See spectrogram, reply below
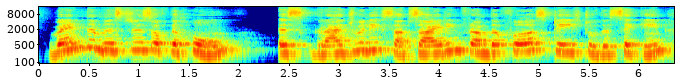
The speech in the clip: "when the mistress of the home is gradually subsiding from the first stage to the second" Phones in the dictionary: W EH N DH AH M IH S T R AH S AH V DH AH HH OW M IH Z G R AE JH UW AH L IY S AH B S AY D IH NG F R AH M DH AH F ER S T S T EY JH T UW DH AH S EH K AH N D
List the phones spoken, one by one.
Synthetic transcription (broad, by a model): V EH N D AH M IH S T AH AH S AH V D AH HH OW M IH Z G R AE JH UW AH L IY S AH B S AY D IH NG F R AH M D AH F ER T S T EY JH T UW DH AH S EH K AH N D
